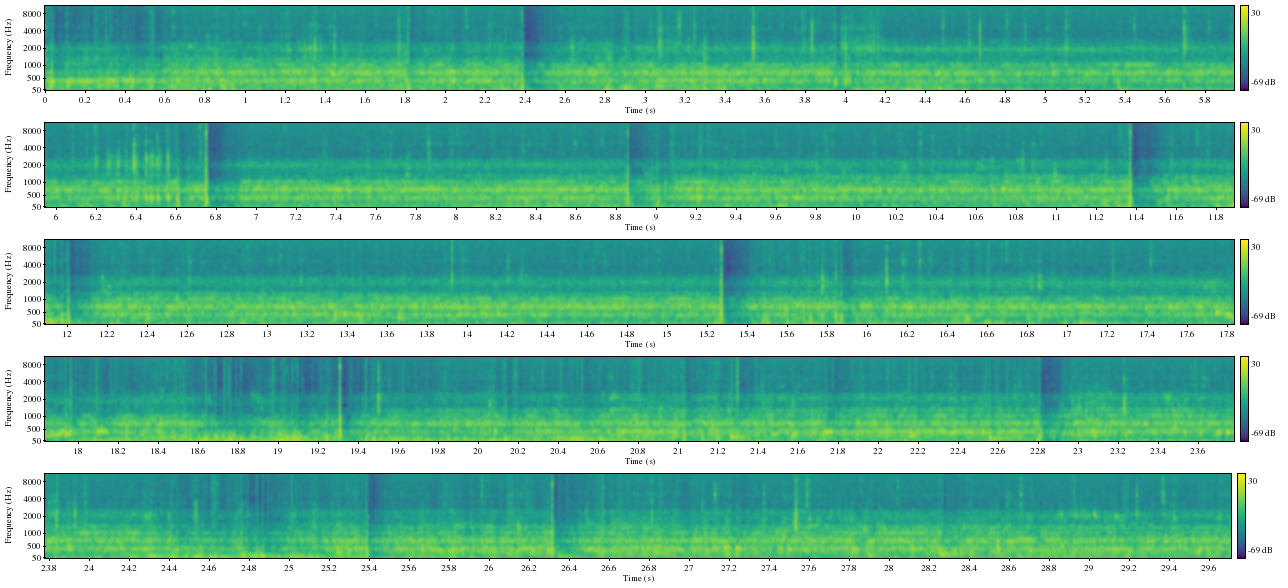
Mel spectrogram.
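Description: Underwater sound picked up by a camera submerged on a reef: a steady drone in several fixed pitches over a low watery rumble, broken by a few brief dropouts and clicks.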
